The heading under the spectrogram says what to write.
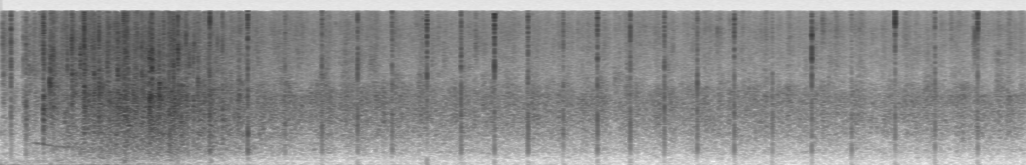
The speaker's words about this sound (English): You'll have many more opportunities to applaud him this weekend.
